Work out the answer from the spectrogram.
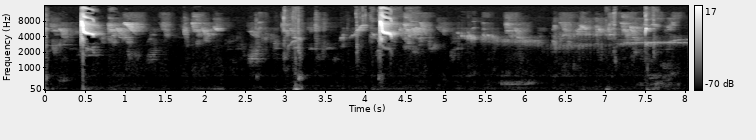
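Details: Captive female magpie-robin from Malang, East Java, calling to stimulate males into singing. There are two loud, sharp, downward-sweeping chips about four seconds apart, with faint high twitters between them.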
